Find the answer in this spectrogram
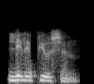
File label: "lilliputian", Indian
